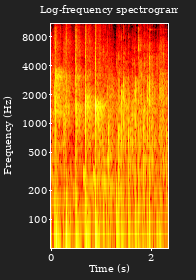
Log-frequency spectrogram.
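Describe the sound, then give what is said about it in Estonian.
A short round of applause as listeners clap for themselves: quick, irregular hand claps from a few people, steady and fairly loud throughout, with a brief vocal sound mixed in near the start. “no nii, head äh, kuulajad, mul on ettepanek, tee endale üks suur aplaus, et sa vastu pidasid ja tee üks kallistus ka.”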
